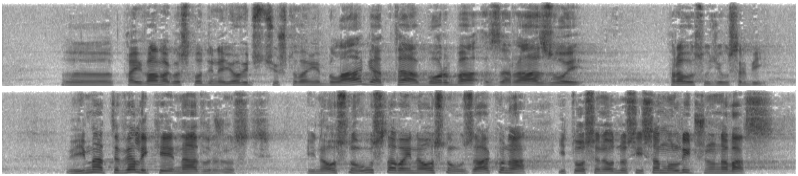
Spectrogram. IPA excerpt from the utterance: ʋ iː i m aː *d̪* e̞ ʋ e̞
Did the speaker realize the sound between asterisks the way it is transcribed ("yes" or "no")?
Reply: no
